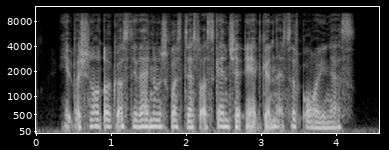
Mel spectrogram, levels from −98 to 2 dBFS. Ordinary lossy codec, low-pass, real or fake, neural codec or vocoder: Opus, 64 kbps; 9.9 kHz; fake; autoencoder, 22.05 kHz, a latent of 192 numbers a frame, VITS, trained on many speakers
